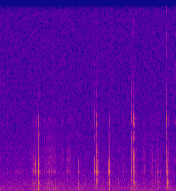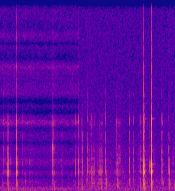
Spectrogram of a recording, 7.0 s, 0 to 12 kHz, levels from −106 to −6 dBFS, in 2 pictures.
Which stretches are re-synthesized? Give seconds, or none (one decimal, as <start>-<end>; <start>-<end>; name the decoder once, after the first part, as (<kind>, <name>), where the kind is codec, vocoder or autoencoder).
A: 3.5-5.1 (codec, SNAC)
